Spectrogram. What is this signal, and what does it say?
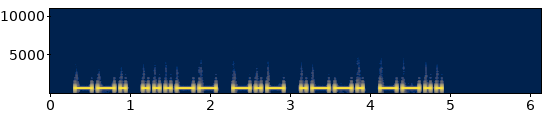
Morse code, heard as a keyed tone, about 17 wpm, 700 Hz. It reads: G3KPZ
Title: DXCC-100 Call Signs - 5 Characters - 17wpm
